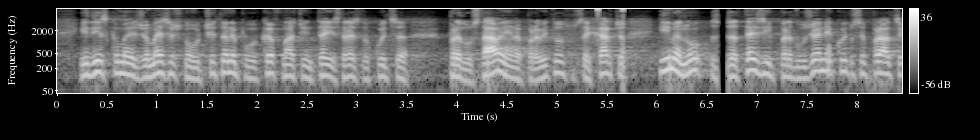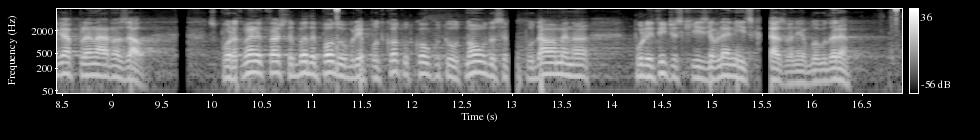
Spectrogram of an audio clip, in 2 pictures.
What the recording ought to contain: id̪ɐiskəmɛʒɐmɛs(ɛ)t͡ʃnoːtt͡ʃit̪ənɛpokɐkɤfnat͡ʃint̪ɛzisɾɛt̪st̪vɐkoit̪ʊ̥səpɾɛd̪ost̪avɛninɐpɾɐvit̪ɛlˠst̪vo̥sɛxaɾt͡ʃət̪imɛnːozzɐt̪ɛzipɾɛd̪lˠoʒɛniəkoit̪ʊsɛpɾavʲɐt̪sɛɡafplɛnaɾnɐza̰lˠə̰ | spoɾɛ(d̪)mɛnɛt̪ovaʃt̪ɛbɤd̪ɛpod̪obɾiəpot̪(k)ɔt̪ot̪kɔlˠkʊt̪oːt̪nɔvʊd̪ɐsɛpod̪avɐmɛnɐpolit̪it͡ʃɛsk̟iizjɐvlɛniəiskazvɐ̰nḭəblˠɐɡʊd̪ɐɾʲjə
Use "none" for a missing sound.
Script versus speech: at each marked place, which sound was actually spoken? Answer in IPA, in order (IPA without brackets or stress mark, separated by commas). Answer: ɛ, t̪, x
